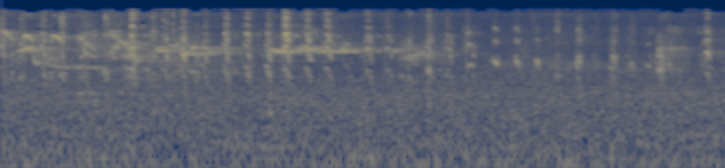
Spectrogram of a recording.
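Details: A pre-fledged great spotted woodpecker chick, fed by its parent, gives a dense, incessant high chatter of sharp, squeaky notes, about one or two a second, overlapping into a continuous shrill din.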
